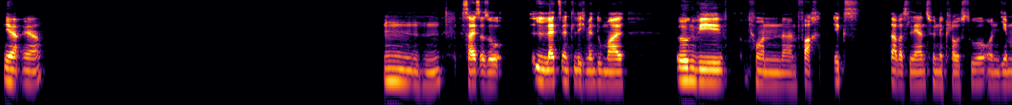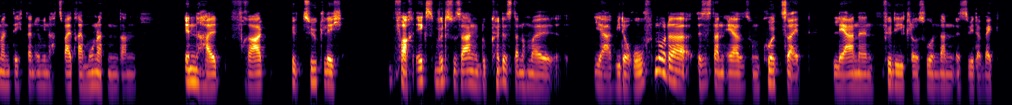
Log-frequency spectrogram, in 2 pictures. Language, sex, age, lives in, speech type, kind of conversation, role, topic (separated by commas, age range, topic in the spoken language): German, male, 25-29, Germany, conversation, podcast, host, Wie motivierst du dich fürs Lernen, wenn es schwierig wird?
